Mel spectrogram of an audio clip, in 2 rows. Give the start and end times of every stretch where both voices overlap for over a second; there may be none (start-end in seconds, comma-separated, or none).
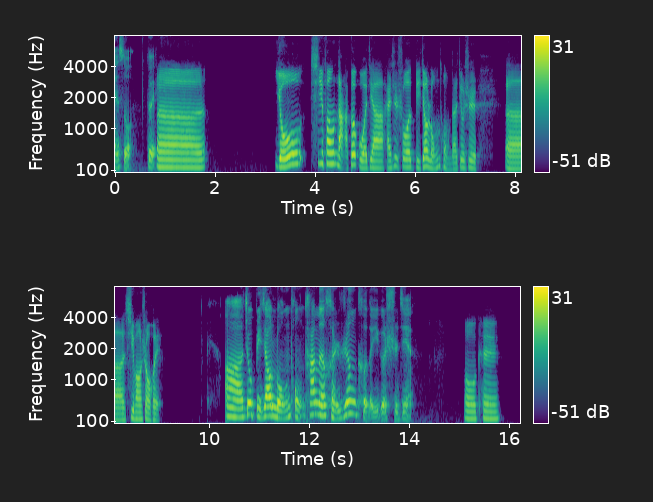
none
